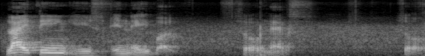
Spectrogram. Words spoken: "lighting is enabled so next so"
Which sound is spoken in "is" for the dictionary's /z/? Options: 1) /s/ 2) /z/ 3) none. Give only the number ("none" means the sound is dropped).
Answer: 1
